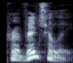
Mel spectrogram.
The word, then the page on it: provincially: British English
